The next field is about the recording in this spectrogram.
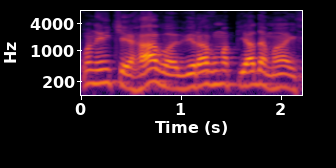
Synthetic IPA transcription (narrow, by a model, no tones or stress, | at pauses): kwɐ̃nd̪ɐʒẽt͡ʃɪeɦavɐviɾavɐũmɐpiad̪ɐmajs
